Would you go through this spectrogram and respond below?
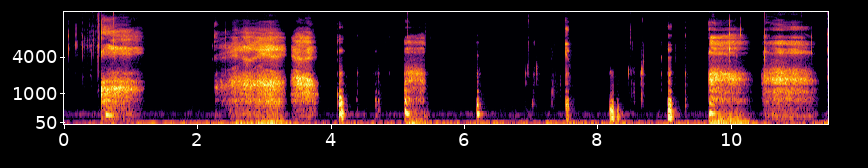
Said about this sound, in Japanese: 目の前で女の子が咀嚼しちゃってる。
